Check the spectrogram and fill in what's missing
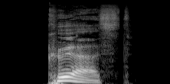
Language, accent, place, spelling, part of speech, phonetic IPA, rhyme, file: German, Germany, Berlin, körst, verb, [køːɐ̯st], -øːɐ̯st, De-körst.ogg
- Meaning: second-person singular present of kören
